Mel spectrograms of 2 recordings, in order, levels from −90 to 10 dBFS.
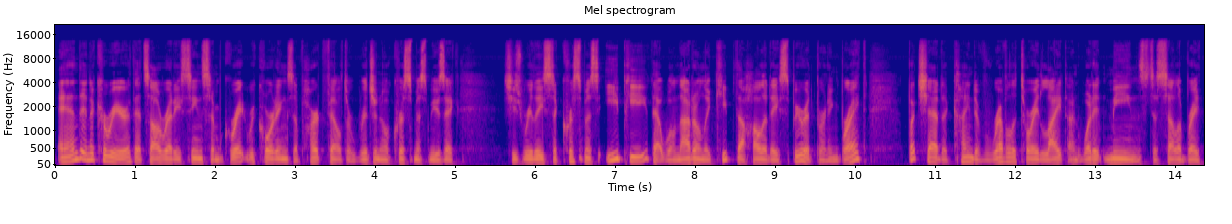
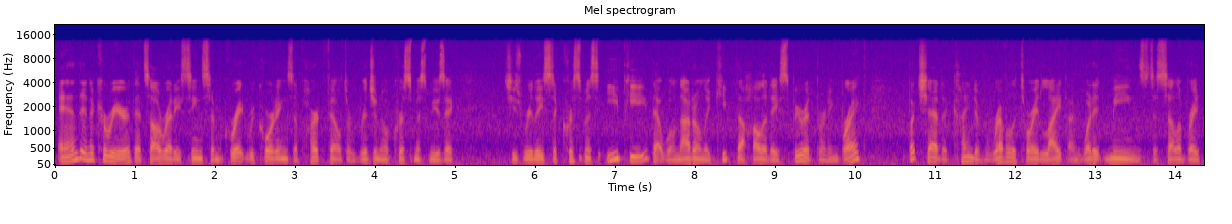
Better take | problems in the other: first | hiss; noticeable; throughout; 15 dB below the speech

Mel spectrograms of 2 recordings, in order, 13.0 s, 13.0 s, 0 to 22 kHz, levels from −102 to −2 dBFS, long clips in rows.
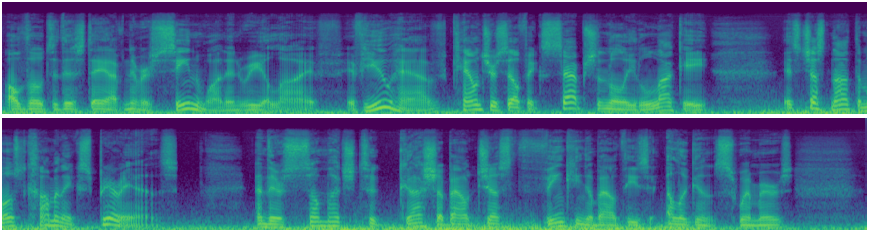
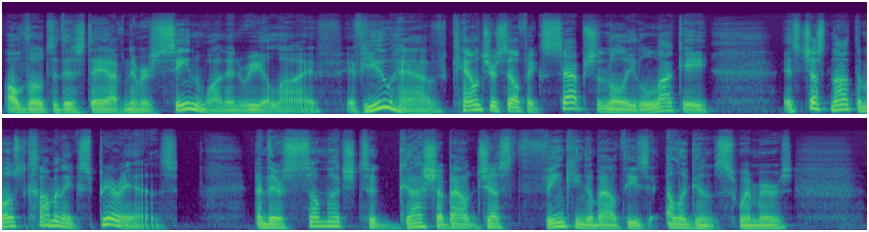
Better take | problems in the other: second | wind noise on the microphone; occasional gusts; 20 dB below the speech

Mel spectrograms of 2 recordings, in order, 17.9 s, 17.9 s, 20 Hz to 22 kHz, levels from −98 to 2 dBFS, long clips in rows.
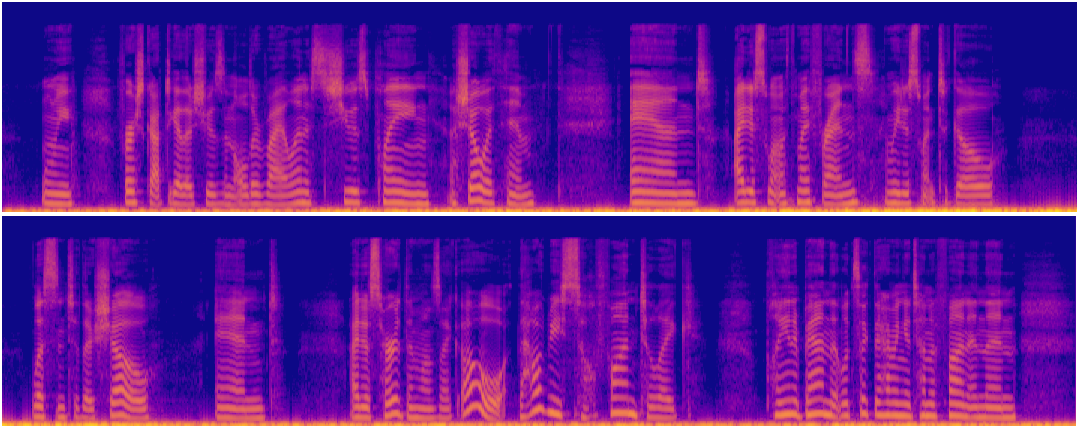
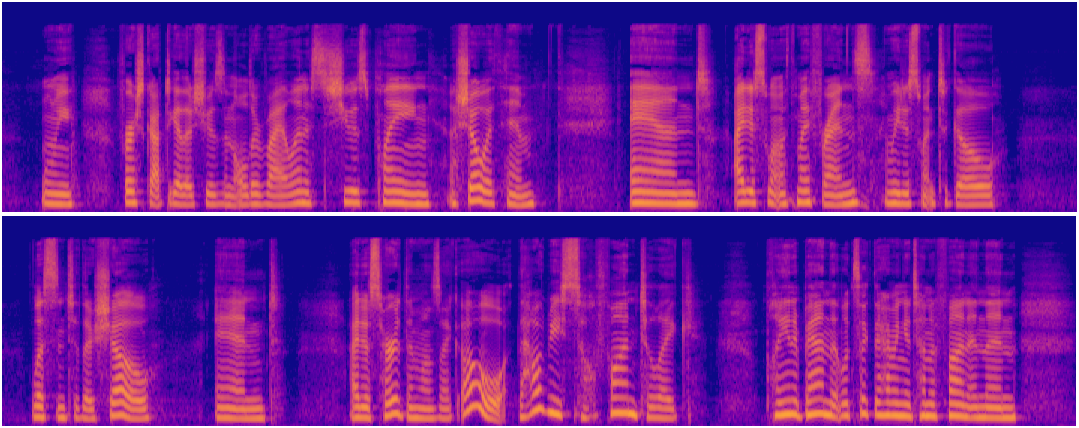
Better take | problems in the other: second | low rumble; faint; throughout; 20 dB below the speech

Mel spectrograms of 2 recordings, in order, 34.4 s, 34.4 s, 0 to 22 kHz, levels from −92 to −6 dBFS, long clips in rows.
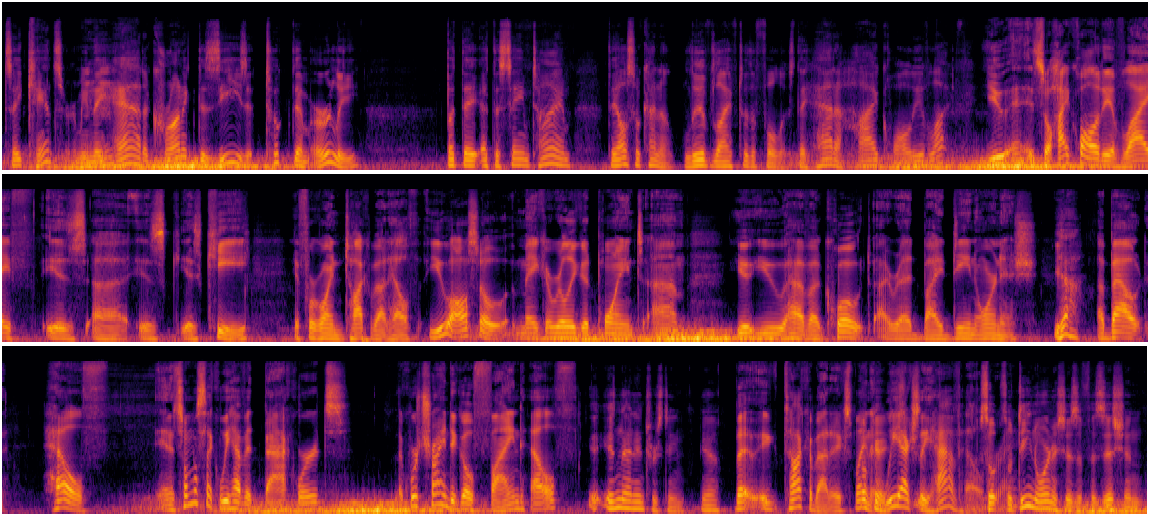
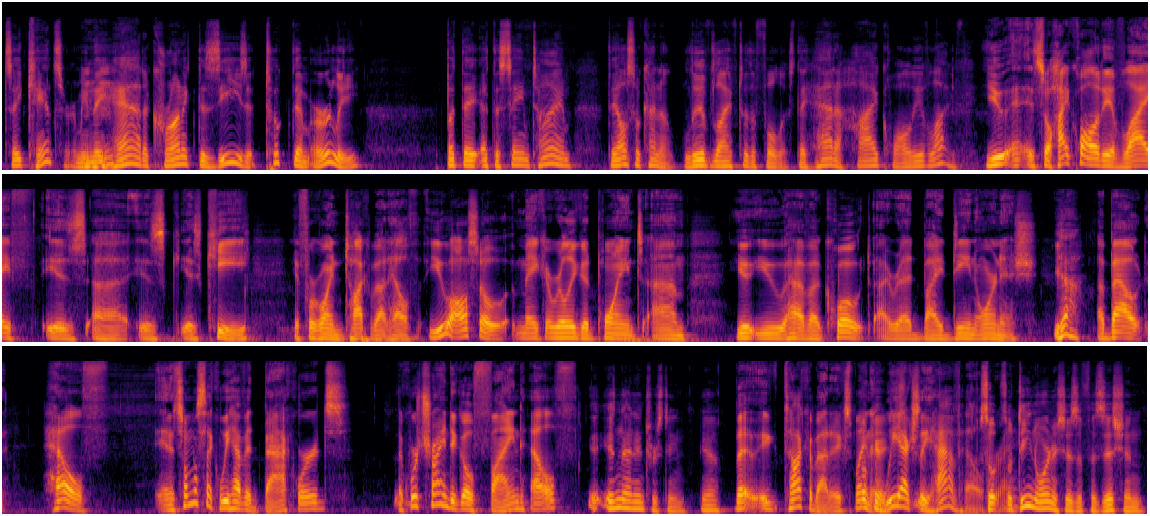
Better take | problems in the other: second | low rumble; noticeable; throughout; 15 dB below the speech

